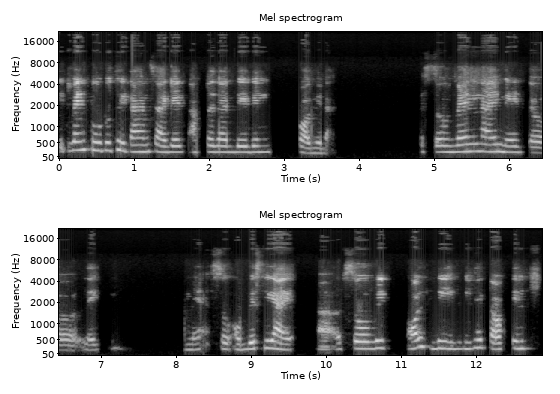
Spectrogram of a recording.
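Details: Adult woman who stammers, speaking in a podcast interview; stammering.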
